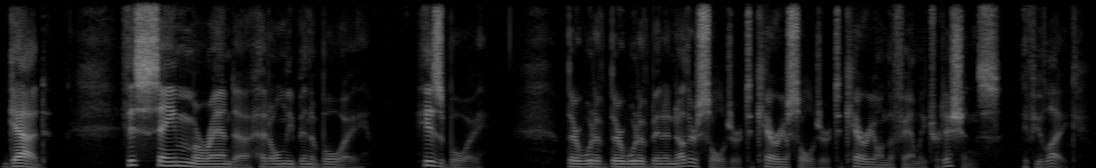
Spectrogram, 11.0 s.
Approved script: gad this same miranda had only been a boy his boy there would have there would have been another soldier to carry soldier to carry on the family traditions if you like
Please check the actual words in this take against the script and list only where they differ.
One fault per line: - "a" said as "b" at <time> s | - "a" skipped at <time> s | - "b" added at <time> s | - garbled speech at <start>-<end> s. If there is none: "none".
none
